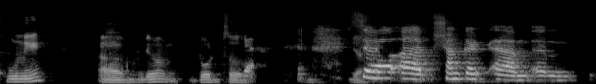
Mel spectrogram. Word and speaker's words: Pune: yeah great question and the first time i said puna i was strictly warned that you know unless you pronounce it right as pune you know so uh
